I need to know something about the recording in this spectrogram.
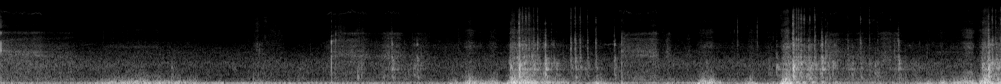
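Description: A 1975 Can-Am 250 TNT's two-stroke single being kick-started without catching: four sharp clunks of the kickstarter, one to two seconds apart, in the second half. The owner is fairly sure the stalling and hard starting come from over-fueling.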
